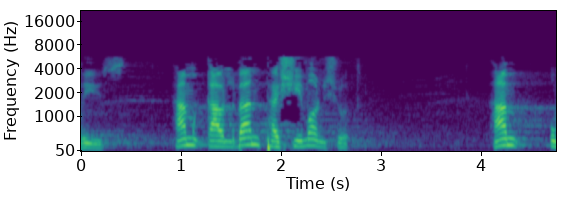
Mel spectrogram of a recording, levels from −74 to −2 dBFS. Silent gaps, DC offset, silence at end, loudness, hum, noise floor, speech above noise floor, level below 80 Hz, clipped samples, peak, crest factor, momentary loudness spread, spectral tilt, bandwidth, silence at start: none; under 0.1%; 0 s; -21 LUFS; none; -55 dBFS; 33 dB; -48 dBFS; under 0.1%; -2 dBFS; 20 dB; 16 LU; -3.5 dB/octave; 5.8 kHz; 0 s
